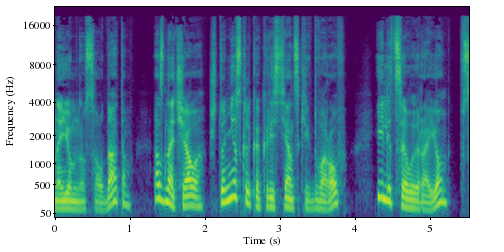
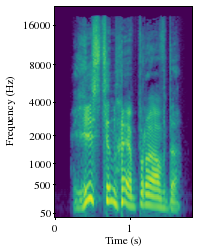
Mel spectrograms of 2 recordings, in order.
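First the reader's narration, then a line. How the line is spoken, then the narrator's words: Laughing. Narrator (Russian): смеялся он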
